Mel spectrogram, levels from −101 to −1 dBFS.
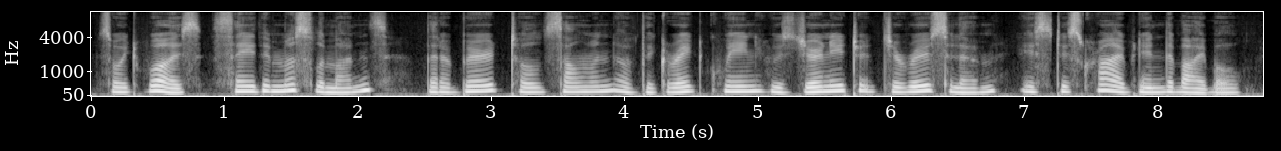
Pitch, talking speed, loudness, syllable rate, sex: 190 Hz, 165 wpm, -15 LUFS, 4.5 syllables/s, female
